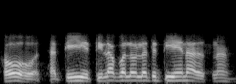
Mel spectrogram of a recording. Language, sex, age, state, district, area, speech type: Marathi, male, 18-30, Maharashtra, Wardha, rural, conversation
